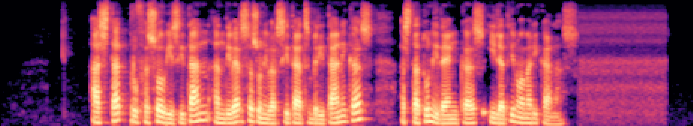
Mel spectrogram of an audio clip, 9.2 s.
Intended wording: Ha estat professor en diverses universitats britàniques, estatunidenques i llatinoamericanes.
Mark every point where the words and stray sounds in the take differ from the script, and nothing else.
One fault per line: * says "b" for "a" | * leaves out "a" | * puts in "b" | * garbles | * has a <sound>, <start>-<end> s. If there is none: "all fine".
* puts in "visitant"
